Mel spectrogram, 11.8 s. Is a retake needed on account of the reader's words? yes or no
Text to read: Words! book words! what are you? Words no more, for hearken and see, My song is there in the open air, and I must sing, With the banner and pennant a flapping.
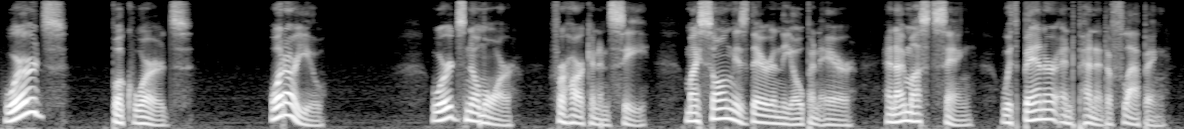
yes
